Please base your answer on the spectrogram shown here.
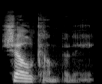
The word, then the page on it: shell out: British English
